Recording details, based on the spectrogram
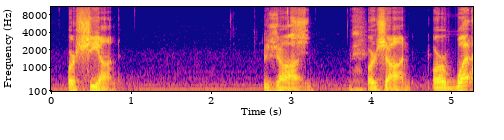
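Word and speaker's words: Xi'an: Jean. Or Jean? Or what? How? Xion. Xion? Xion or Xian. Well, XI in English is pronounced, even though it's a Chinese word, is we pronounce it as she.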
